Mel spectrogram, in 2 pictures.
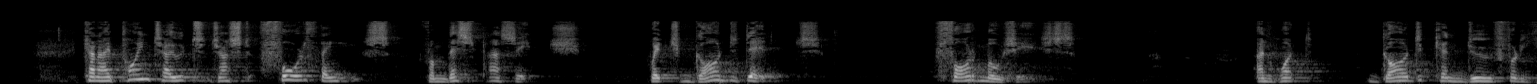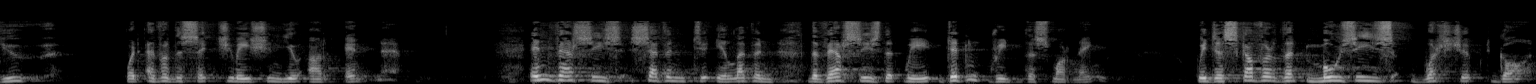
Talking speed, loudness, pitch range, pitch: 90 wpm, -29 LUFS, 140-175 Hz, 155 Hz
